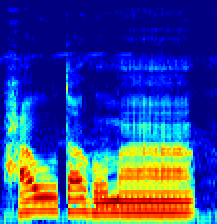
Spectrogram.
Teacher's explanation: یہ واو ساکن ہے، جب جس حرف پر جزم ہو اس حرف کو ساکن حرف کہتے ہیں، تو یہ واو ساکن ہے۔ واو ساکن سے پہلے جب پیش ہو تو واو مدہ کہلاتا ہے اور واو مدہ 1 الف کے مقدار کھینچ کر پڑھا جاتا ہے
